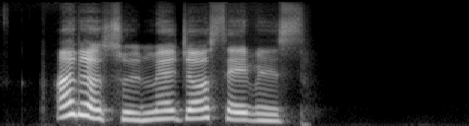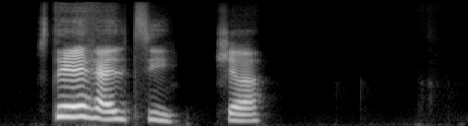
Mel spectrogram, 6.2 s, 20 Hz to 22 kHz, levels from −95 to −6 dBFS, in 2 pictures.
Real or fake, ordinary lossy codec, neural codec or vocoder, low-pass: fake; none; autoencoder, 48 kHz, 32 numbers a frame, DAC-VAE, trained on Japanese speech; none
